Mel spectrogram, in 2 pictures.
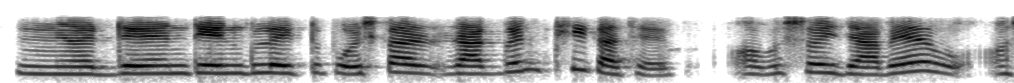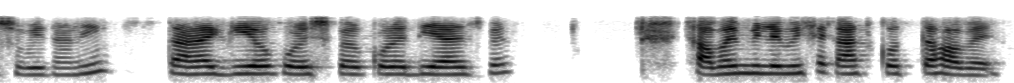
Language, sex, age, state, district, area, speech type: Bengali, female, 30-45, West Bengal, Darjeeling, urban, conversation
